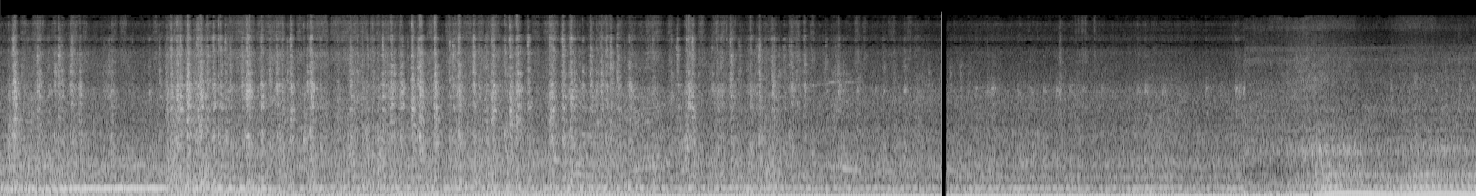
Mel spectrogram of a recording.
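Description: Off-road race truck's engine running at a steady speed, heard from inside the cab, with rattling and tyre noise over rough desert ground. After a brief break about nine seconds in, the engine note rises and then falls near the end as the throttle is worked.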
